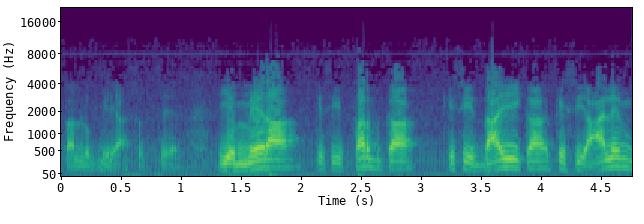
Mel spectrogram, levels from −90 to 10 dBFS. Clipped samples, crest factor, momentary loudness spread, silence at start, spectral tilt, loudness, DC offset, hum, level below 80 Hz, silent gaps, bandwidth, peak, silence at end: under 0.1%; 14 dB; 19 LU; 0.05 s; -7 dB/octave; -18 LUFS; under 0.1%; none; -52 dBFS; none; 8.6 kHz; -6 dBFS; 0 s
